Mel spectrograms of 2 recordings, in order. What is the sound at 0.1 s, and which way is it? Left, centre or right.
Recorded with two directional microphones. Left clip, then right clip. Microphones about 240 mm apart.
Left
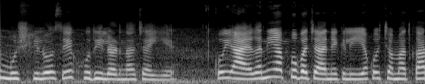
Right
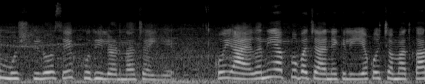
A woman's voice, left.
